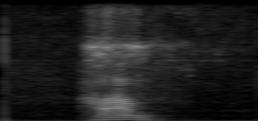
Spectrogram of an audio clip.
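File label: "haan", Dutch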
